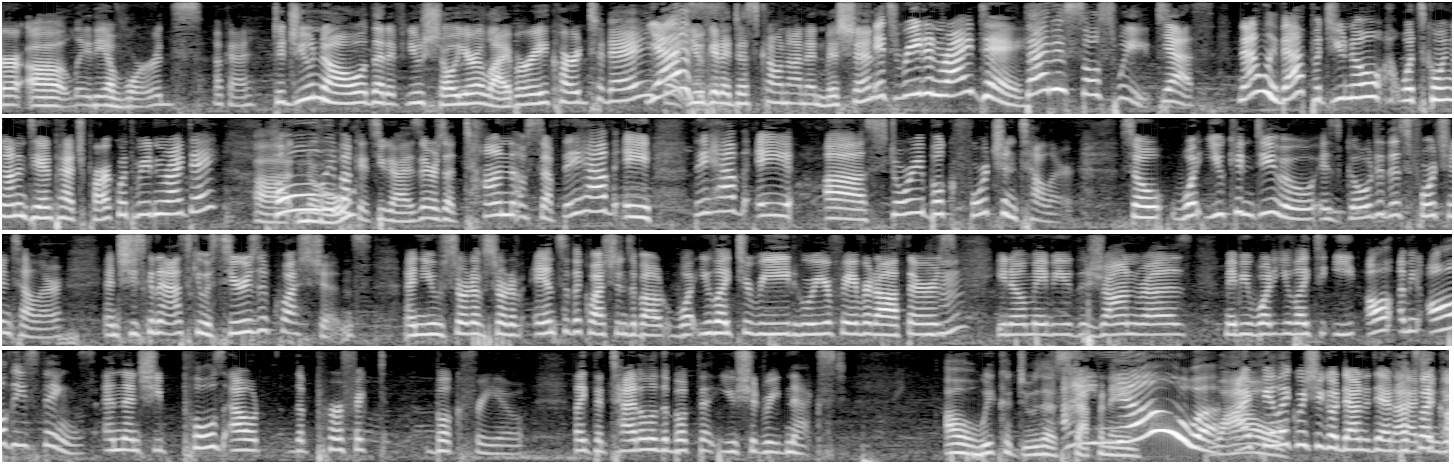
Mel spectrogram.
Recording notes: From the Minnesota State Fair. Live from the Peg which is the only full service restaurant at the fair.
